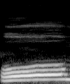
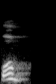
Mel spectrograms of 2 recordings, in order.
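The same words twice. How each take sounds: First: The word is drawn out long. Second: The word is said short and clipped. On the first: The speaker calls it wrong. "சில பேர் வந்து இழுத்து சொல்லுவாங்க" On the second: The speaker calls it right. "ஓம் அவ்வளோதான்"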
